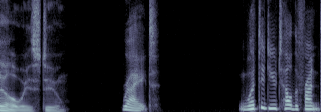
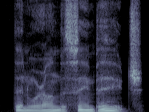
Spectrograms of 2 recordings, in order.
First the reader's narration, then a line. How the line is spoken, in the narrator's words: he said softly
